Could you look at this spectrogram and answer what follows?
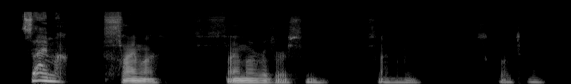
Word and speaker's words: cyma: How do we pronounce the CYMA? Cyma.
